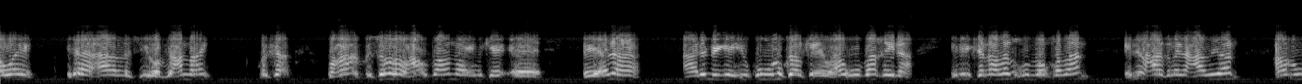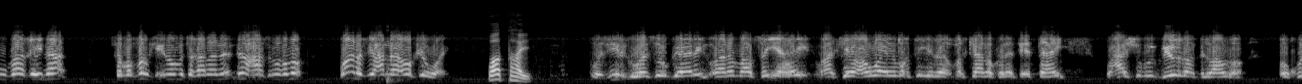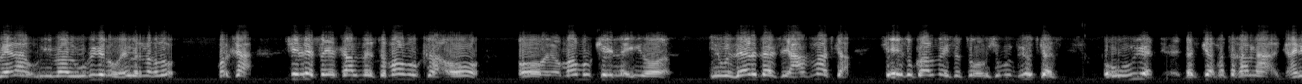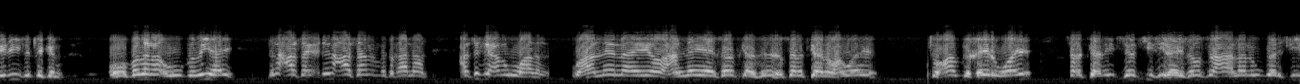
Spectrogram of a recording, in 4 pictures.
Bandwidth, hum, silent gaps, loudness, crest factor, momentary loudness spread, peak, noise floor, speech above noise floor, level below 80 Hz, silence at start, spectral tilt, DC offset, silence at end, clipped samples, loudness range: 6.6 kHz; none; none; -21 LUFS; 22 dB; 9 LU; 0 dBFS; -55 dBFS; 34 dB; -76 dBFS; 0 s; -3 dB/octave; under 0.1%; 0 s; under 0.1%; 2 LU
